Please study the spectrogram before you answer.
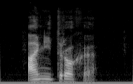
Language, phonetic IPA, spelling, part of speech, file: Polish, [ˈãɲi ˈtrɔxɛ], ani trochę, adverbial phrase, Pl-ani trochę.ogg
